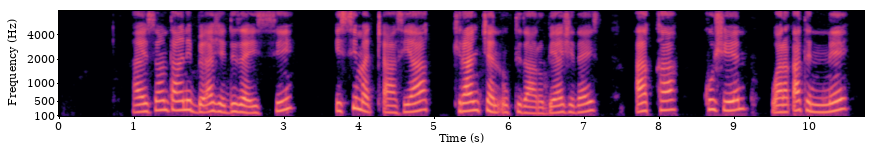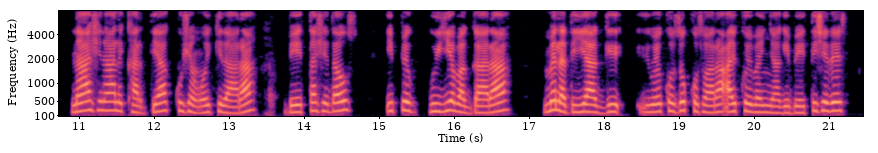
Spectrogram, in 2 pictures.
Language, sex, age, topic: Gamo, female, 18-24, government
